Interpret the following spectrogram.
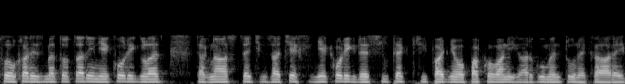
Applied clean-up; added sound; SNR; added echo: neural mask model DeepFilterNet 3.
